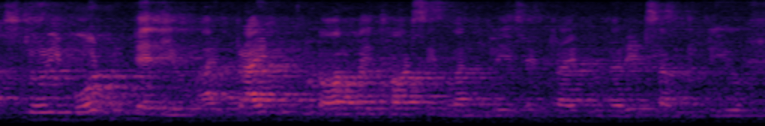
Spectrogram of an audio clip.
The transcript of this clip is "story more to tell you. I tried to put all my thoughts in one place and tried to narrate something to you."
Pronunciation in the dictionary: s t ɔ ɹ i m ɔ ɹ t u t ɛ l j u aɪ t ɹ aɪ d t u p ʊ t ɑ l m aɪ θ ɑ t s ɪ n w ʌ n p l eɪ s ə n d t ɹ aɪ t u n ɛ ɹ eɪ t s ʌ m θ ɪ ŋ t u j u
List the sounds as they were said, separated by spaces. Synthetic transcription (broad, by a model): s t ɔ ɹ i m ɔ ɹ t u t ɛ l j u aɪ t ɹ aɪ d t u p ʊ t ɑ l m aɪ t ɑ t s ɪ n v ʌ n p l eɪ s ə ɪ t ɹ aɪ t u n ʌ ɹ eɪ t s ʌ m t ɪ ŋ t u j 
